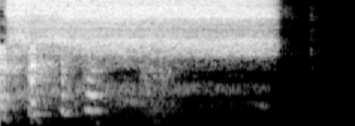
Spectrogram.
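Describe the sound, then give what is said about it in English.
A voice imitates the sizzling of corroding wires inside computers with a steady, loud hiss held for nearly two seconds before cutting off abruptly into silence. “You could see them sizzling.”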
